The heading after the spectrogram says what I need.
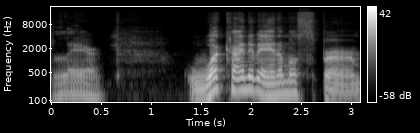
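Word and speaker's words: Lehrer: answer which was jim is it leer blue's great you're on reddit tonight yes you also got jim blair is it lair anyways l-e-h-r-e-r i think blue storm helped me with the pronunciation with lair what kind of animal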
